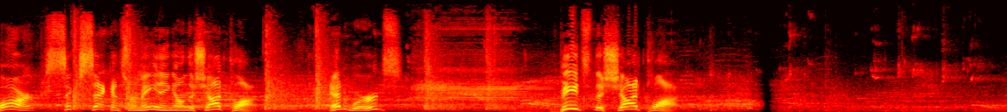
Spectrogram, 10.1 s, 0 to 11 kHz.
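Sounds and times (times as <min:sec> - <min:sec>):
crowd noise in a large hall: 0:00.0 - 0:10.0.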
